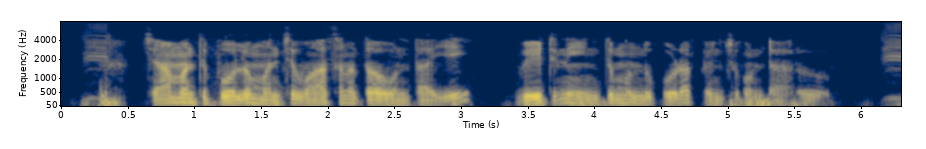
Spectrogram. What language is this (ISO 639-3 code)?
tel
